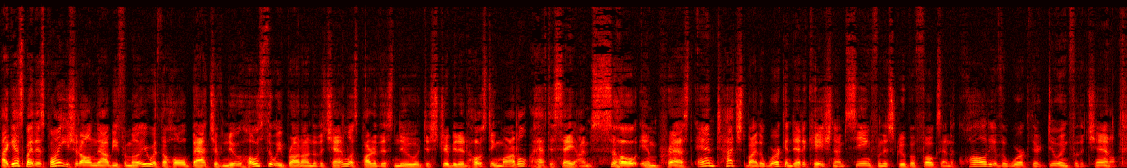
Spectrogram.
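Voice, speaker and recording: Speaking at a very fast pace with hardly any pauses, a man keeps a medium pitch and lively intonation. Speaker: podcast host. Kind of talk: podcast host outro. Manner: enthusiastic.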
